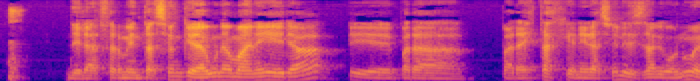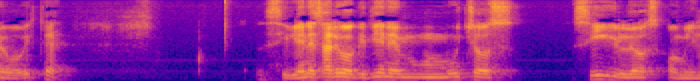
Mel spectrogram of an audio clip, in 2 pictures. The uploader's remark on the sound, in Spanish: Audio de la charla en VIVO por Instagram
